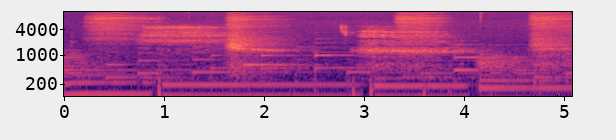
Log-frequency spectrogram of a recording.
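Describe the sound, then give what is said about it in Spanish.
Slow, deliberate breathing as part of a relaxation exercise, air drawn in through the nose and let out through the mouth, as a few soft airy whooshes over a steady, sustained background of calm relaxing music. “Como toda técnica de relajación, lo primero que debemos hacer es conectarnos con nuestra respiración, tomando aire por la nariz y botándolo por la boca.”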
